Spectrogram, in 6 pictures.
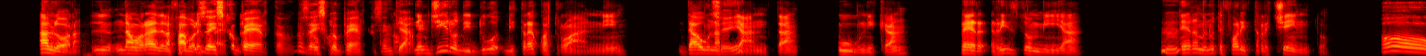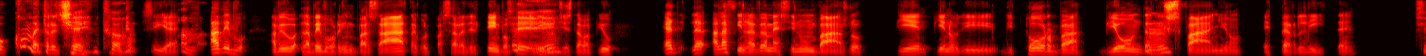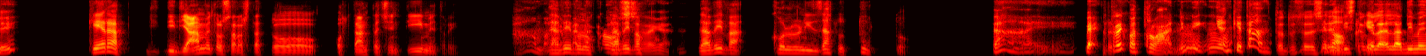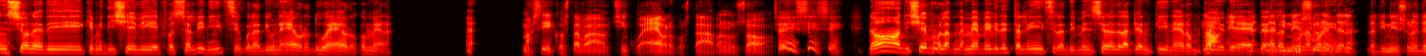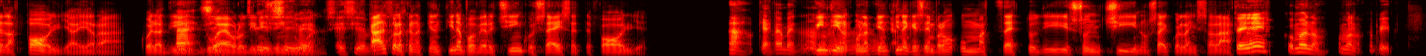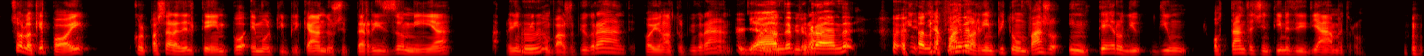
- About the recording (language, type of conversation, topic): Italian, podcast, Com’è stato il tuo primo approccio al giardinaggio?
- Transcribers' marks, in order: chuckle; unintelligible speech; laugh; chuckle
